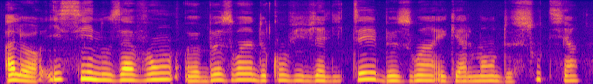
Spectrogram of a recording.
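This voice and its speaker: A woman, reading a monthly tarot spread while she has a cold, halting and filling pauses. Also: medium pitch, dark tone, no echo. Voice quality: hesitant, many fillers and restarts. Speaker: tarot reader.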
